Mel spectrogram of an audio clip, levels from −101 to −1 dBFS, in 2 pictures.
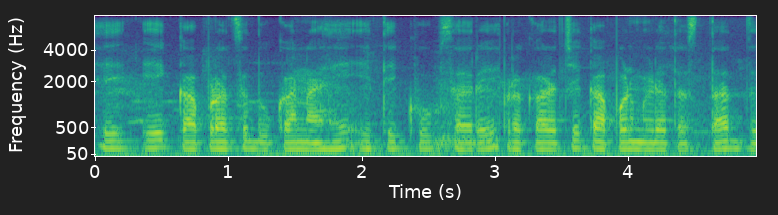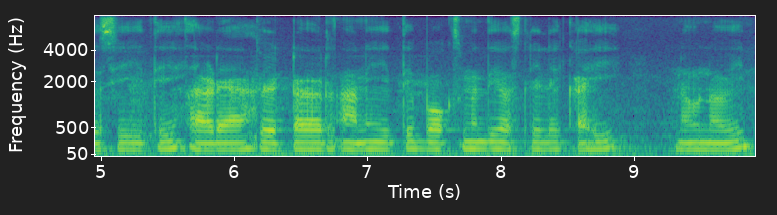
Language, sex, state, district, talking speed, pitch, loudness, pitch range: Marathi, male, Maharashtra, Pune, 140 wpm, 115 Hz, -19 LUFS, 110-120 Hz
